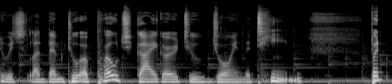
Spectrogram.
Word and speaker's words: Giger: However, I am rather familiar with a certain Swiss artist behind the design of the xenomorph, H.R. Geiger, or I think it's supposed to be pronounced Giger.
